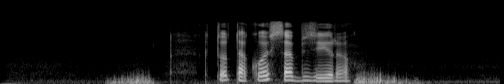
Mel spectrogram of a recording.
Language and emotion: Russian, neutral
